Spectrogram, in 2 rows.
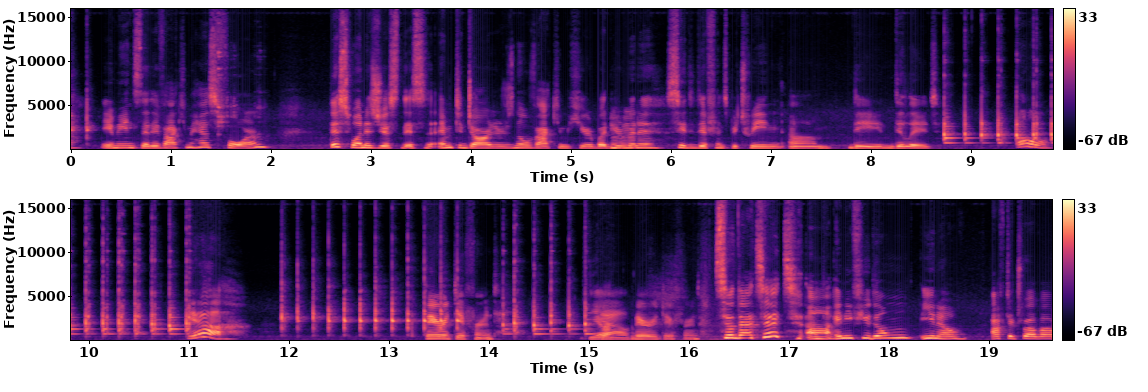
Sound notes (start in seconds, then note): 8.7 hollow tapping sounds; 11.9 tight tapping sounds; 11.9 hollow tapping sounds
